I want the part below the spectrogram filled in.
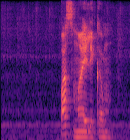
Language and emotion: Russian, positive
